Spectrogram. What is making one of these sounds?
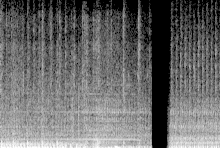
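A second motorbike engine drones nearby as a rider climbs a trail.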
